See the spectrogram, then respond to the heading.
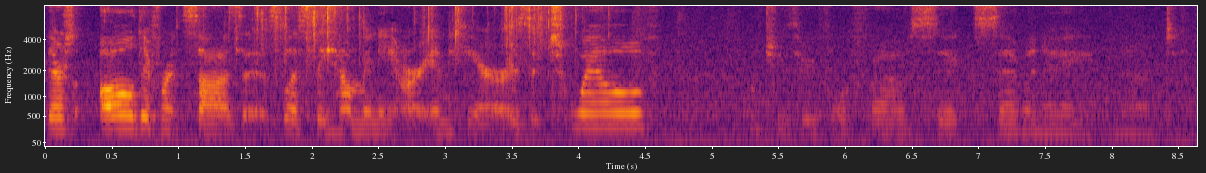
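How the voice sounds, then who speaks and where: A woman with a Southern US accent talks at a fairly slow pace with big swings in loudness, amid noticeable background noise and audible room echo. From US South, Memphis, Tennessee. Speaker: craft painter and livestream host. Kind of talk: casual livestream chat and craft demo. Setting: live video stream. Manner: animated.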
